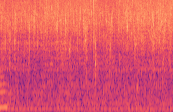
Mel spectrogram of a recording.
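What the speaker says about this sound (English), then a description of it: "And just lay them in there like that, and they'll fry up nice and brown." Eggplant slices fry in hot oil, giving a steady, dense sizzle that holds evenly throughout, with faint crackles and pops near the pan and no talking.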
